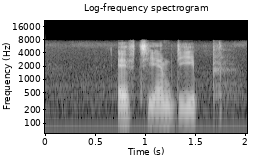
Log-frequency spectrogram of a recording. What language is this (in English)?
English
